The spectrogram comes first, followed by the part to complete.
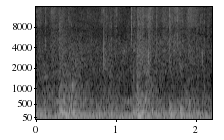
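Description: Bare feet thudding and shuffling on a padded mat in a few soft, irregular knocks as people move around and get up during aikido practice.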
